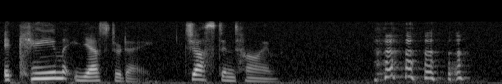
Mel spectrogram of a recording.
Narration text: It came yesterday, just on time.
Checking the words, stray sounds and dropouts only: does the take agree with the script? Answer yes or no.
no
